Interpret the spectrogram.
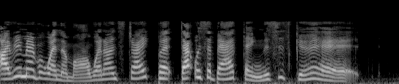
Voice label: mall on strike bad, Commentators

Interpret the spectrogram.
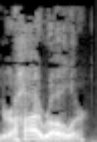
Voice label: highroller, Commentators

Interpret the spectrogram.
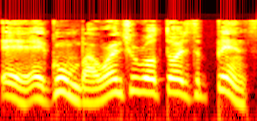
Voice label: eh roll towards pins, commentators

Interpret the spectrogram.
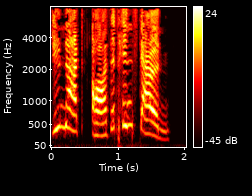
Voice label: you knocked all down, Commentators

